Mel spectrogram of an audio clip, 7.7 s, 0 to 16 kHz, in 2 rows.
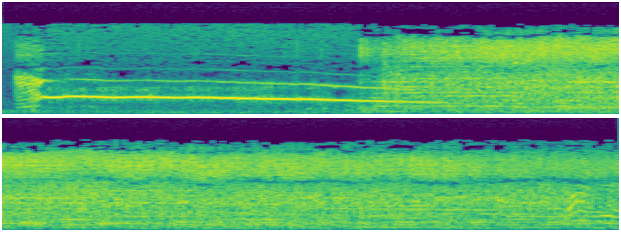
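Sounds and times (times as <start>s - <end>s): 
stray dog howling at the door: 0.1s - 2.7s
dense wash of noise: 2.2s - 7.7s.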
